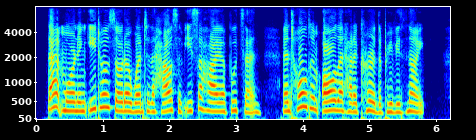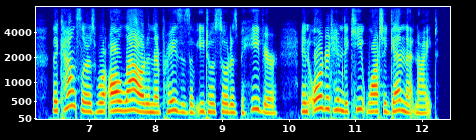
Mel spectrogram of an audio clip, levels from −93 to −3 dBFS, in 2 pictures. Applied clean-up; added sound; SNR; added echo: none; none; none; none.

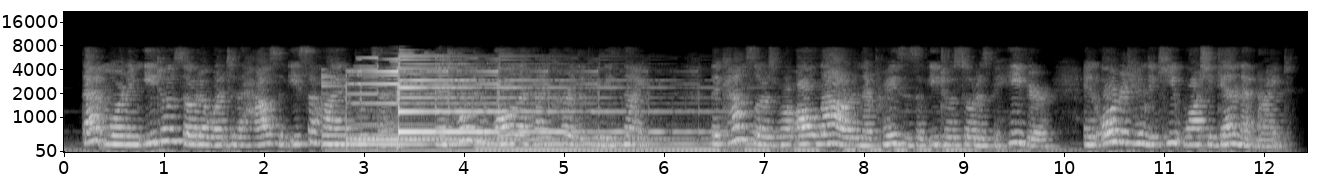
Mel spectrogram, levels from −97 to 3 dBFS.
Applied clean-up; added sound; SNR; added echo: none; Guitar; -1 dB; reverberation time 0.3 s.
